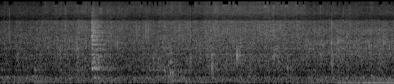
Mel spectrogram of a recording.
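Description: Onion, garlic and tomatoes sauté in a pan for chutney, giving a steady soft sizzle with occasional stirring scrapes and clicks, close and continuous with no talk.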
